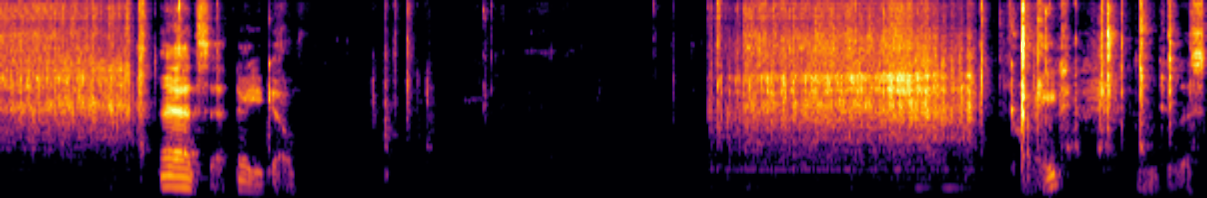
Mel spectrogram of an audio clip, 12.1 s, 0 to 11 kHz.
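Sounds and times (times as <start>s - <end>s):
drill motor whirring: 7.2s - 9.8s.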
